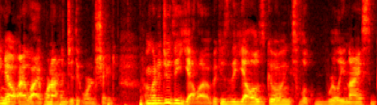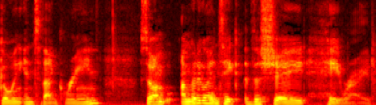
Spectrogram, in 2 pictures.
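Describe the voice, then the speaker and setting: A woman's voice: deep voice, fairly bright tone. A woman in her thirties from Texas with a slightly nasal, stuffy voice, chatting casually through a makeup tutorial and correcting herself as she goes. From Houston, Texas. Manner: chatty, rambling, self-correcting. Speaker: beauty vlogger. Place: small room at home, indoors.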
